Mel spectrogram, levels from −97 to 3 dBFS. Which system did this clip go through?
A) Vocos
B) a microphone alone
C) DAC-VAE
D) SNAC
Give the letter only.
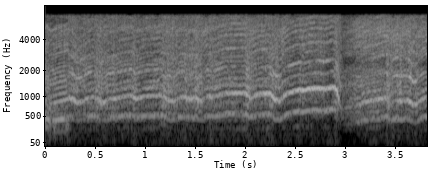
A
